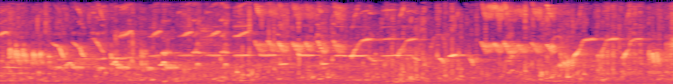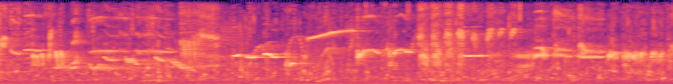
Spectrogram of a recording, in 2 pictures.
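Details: Sunda laughingthrushes (Garrulax palliatus) sing in a busy chorus of overlapping whistles, squeaky chatters and rising notes, with no pause, over a faint steady hum.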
